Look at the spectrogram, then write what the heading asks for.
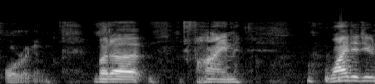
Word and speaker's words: Oregon: I'm saying Oregon ironically because that's not how it's pronounced. And if you pronounce it that way, you should shut up. Okay, it's Oregon.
